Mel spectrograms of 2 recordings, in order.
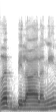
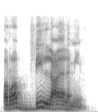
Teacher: وإذا كان ساكنا فإنه يكون تابعا لما قبله من الأحرف، فإن كان الحرف الذي قبله مفتوحا أو مضموما كان مفخما، وإن كان مكسورا كان مرققا. فحرف الراء هنا مفتوح فحكمه التفخيم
